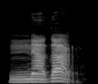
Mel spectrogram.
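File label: "nadar", Spanish; mekanta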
